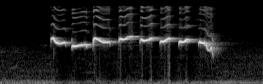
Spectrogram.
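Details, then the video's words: ['Orange-headed thrush, Bali, singing a fast string of about eight bright whistled notes, evenly spaced and slightly wavering, ending in a downward slur; quiet low hum underneath.'] "Merdu Kicauan ANIS MERAH Gacor"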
